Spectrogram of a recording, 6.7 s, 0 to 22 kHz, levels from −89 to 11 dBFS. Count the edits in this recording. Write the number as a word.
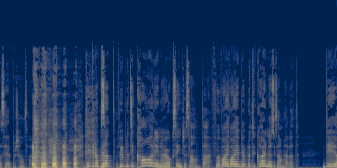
four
